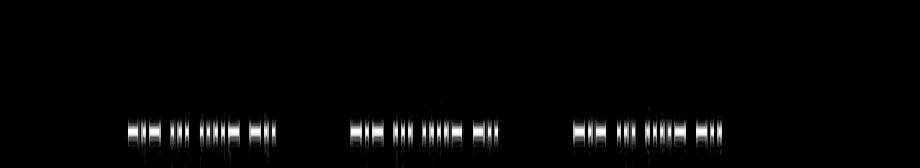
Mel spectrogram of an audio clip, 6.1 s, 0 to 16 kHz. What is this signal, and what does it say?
Morse code, heard as a keyed tone, about 51 wpm, 700 Hz. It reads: KS4D KS4D KS4D
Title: USA Call Signs - 4 Characters - Repeated 3x - 50wpm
